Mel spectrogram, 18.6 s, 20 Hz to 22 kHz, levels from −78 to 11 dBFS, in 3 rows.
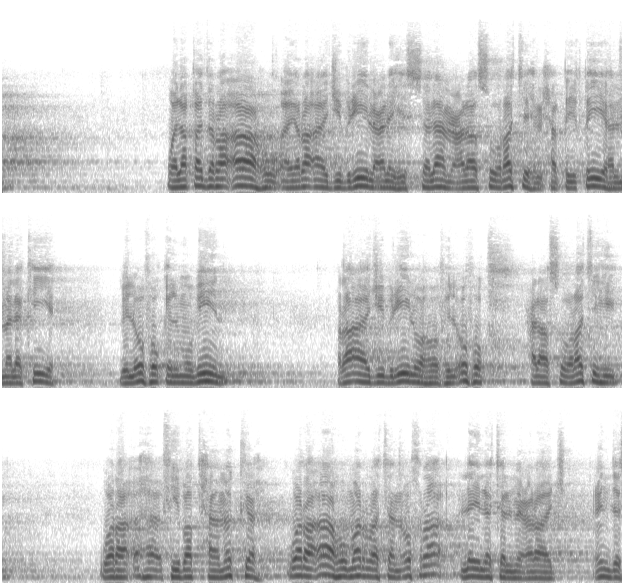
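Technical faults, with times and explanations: Nothing technical stands out here; there's no fault to flag anywhere in the recording.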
